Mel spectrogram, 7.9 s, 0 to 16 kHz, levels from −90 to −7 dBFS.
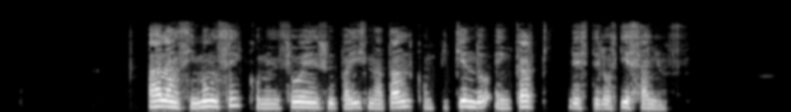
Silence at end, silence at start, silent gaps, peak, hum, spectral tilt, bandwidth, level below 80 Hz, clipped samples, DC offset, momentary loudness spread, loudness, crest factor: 1.25 s; 1.5 s; 5.57-5.68 s; -2 dBFS; none; -7.5 dB/octave; 7.6 kHz; -60 dBFS; under 0.1%; under 0.1%; 12 LU; -18 LUFS; 18 dB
